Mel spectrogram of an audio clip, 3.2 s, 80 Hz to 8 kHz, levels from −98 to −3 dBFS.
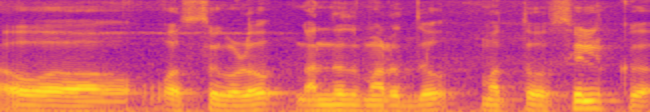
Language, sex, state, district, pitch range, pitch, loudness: Kannada, male, Karnataka, Mysore, 100-110 Hz, 105 Hz, -16 LUFS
